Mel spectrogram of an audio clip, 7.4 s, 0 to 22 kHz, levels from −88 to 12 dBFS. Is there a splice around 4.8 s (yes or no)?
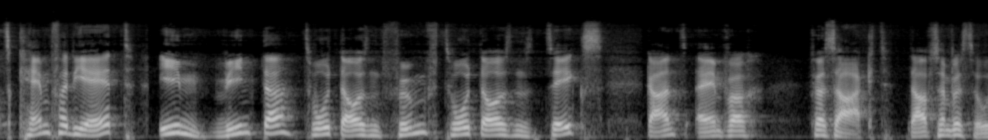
yes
